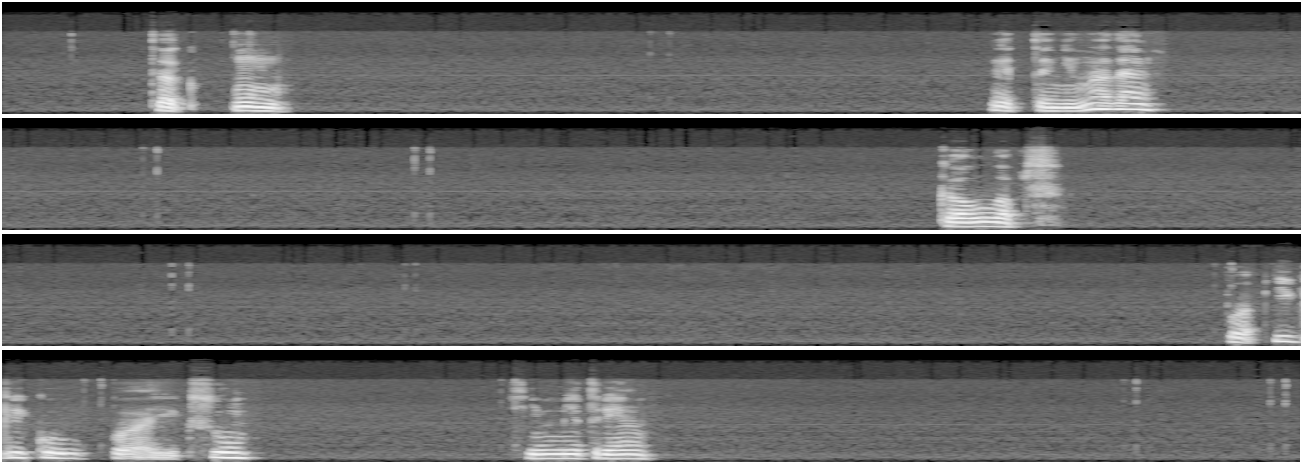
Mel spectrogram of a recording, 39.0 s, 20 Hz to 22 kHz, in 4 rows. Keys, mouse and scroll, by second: 1.7 click, 5.9 click, 10.9 click, 15.2 click, 20.8 click, 28.7 click, 35.9 click.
